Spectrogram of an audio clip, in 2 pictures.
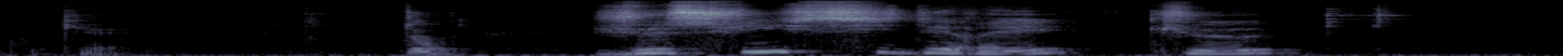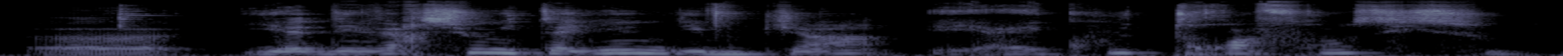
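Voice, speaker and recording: A video creator talks casually to her viewers in a talking-head monologue, rambling, repeating "ok" often and sometimes dropping to a murmur. Her medium-pitched voice is very animated and a little slow.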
